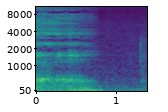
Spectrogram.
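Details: A loud, low, rumbling voiced belch lasting under a second, then quiet room sound; an ordinary burp.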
